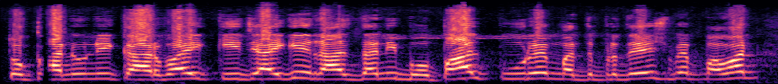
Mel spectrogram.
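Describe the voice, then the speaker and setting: A man's voice: very high-pitched, steady tone, fairly quick. A man reporting live as a field news reporter, in a wordy, repetitive way.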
